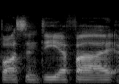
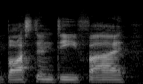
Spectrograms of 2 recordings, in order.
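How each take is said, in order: First: The ending is spelled out as letters F, I. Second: The ending is said as one syllable, 'fi'. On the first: The speaker calls it wrong. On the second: The speaker calls it right. "you have to pronounce the name correctly"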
